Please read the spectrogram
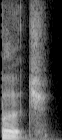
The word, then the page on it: birch: British English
